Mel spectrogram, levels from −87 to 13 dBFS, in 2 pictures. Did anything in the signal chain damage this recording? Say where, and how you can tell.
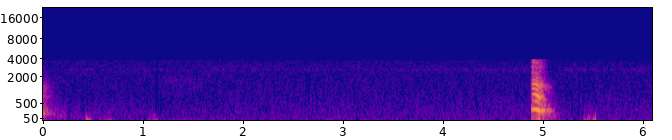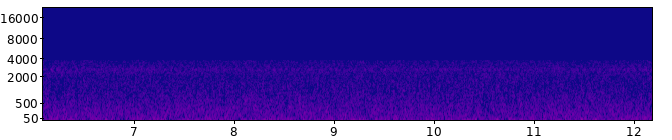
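Yes: GSM full-rate codec damage throughout the speech, with a buzzy, gravelly roughness and nothing above 3.8 kHz, which fits 13 kbps pulse-driven vocal-tract coding.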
